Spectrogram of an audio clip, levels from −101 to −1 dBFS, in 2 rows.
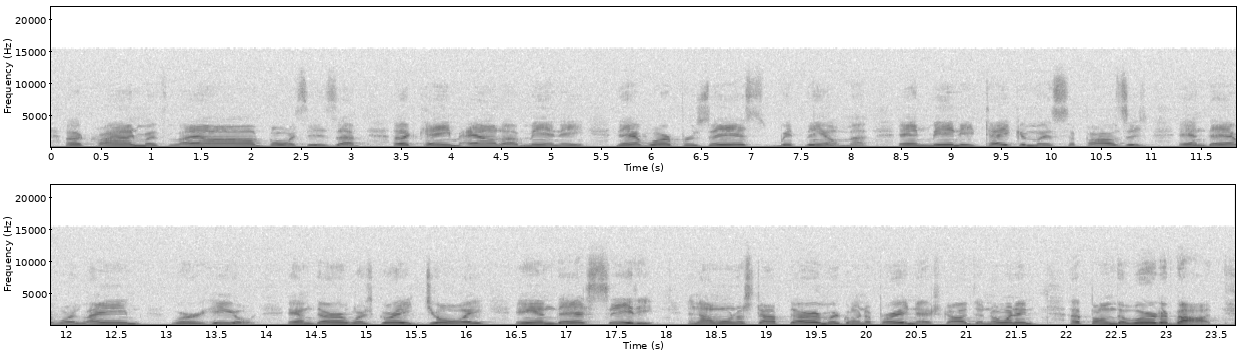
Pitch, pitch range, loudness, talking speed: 230 Hz, 205-245 Hz, -46 LUFS, 140 wpm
